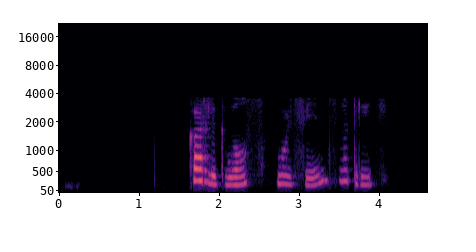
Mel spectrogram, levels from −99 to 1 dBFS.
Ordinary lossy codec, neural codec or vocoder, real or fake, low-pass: none; codec, 24 kHz, 0.9 kbps, WavTokenizer, medium speech release version 2; fake; 3.6 kHz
